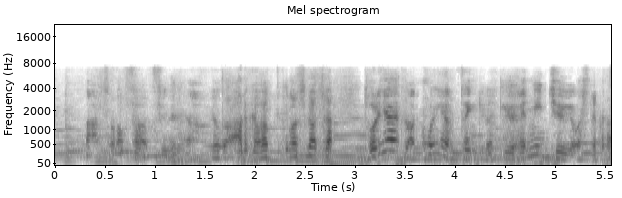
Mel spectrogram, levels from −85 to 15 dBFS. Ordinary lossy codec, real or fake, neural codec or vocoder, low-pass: AAC, 32 kbps; fake; codec, 44.1 kHz, 2.6 kbps, DAC; 7.2 kHz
